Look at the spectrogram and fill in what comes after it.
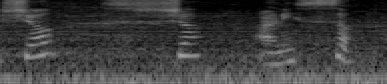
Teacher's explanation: श आणि स यामध्ये जीभ काय होते आपल्या टाळूला घासल्या जाते तेव्हाच घर्षण होतं म्हणून याला घर्षण व्यंजन म्हणतात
